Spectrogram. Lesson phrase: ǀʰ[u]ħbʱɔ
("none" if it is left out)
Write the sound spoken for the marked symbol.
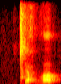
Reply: ʉ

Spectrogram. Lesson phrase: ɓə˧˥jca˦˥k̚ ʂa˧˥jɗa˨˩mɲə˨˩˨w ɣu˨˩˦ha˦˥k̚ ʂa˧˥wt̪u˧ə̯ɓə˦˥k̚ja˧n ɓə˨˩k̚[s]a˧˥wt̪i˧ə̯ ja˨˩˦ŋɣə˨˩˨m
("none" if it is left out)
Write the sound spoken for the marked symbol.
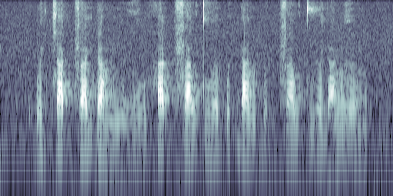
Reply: ʂ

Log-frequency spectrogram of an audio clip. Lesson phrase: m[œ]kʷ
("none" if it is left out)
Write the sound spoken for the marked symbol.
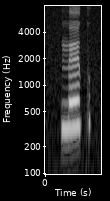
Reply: œ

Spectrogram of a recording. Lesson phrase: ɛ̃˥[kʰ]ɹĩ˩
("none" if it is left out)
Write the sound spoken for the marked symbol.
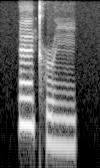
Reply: kʰ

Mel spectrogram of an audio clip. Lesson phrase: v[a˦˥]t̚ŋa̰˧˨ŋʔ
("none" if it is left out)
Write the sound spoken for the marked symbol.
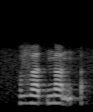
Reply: a˨˩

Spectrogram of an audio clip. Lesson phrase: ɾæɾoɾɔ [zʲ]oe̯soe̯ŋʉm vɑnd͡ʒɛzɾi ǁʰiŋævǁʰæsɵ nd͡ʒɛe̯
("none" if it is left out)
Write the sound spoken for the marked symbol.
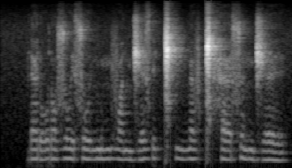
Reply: z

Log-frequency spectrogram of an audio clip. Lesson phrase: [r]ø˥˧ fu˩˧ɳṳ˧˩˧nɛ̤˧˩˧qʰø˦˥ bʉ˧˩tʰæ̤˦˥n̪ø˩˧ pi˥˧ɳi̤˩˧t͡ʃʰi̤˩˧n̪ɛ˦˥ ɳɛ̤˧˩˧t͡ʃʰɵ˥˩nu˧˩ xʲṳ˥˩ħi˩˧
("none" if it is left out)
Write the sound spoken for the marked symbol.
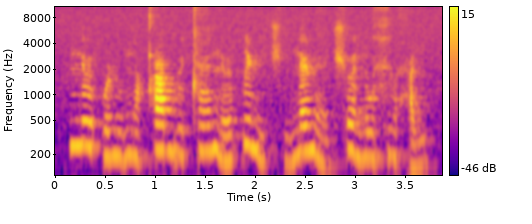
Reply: n̪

